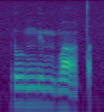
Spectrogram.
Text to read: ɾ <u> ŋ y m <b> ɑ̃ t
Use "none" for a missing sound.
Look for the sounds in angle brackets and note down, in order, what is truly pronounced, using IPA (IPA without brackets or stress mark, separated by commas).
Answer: u, b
